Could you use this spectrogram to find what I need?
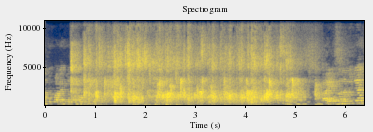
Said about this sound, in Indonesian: silakan berikan semangat tepuk tangan kepada kelompok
